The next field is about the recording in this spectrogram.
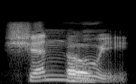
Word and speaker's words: Shenmue: Shmooey. – What? – For the Dreamcast. – What? – Shenmue. – Oh, I heard Shmooey.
